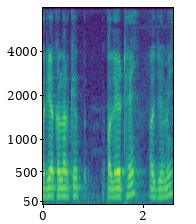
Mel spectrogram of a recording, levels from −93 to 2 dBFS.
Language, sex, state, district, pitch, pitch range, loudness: Chhattisgarhi, male, Chhattisgarh, Raigarh, 125 Hz, 120-135 Hz, -17 LUFS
